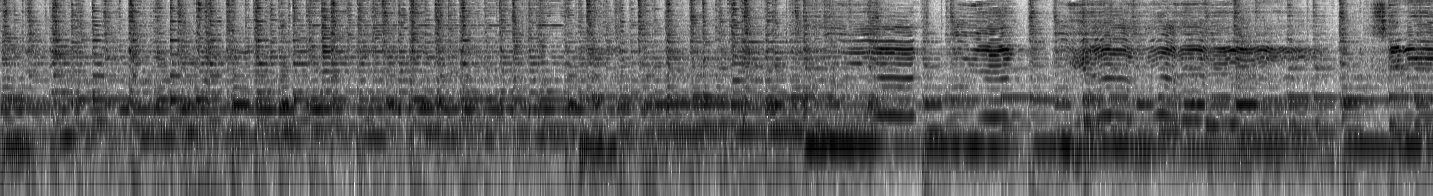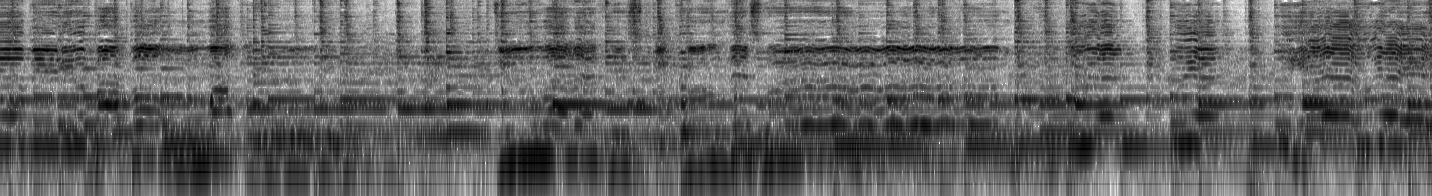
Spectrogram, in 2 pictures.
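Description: Live acoustic music from ukulele and guitar played through a small PA, steady plucked and strummed chords, with a wordless wavering vocal line joining from about six seconds in.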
